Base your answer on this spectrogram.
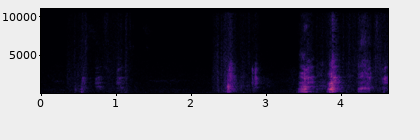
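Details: Agitated by the repeated snapping of a hair clip, the dog Sherlock lets out rapid clusters of rough, hoarse barks. They start soft and build into a louder burst near the end.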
